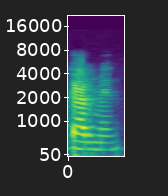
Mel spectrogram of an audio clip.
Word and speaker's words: Carmen: pronouncing your name correctly ah Carmen yes is correct ah Carmen okay car yes yeah I didn't see the N at the end it looks like it's just K because it's um I'm I'm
